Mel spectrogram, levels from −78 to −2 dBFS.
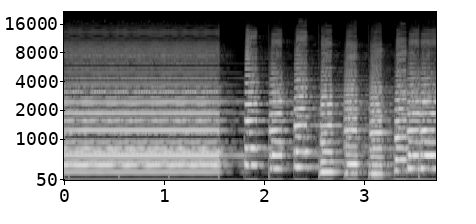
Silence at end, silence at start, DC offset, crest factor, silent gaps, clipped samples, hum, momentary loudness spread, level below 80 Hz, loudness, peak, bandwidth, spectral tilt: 0 s; 0 s; 1%; 12 dB; none; under 0.1%; none; 3 LU; -54 dBFS; -13 LUFS; 0 dBFS; 16.5 kHz; -3 dB/octave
